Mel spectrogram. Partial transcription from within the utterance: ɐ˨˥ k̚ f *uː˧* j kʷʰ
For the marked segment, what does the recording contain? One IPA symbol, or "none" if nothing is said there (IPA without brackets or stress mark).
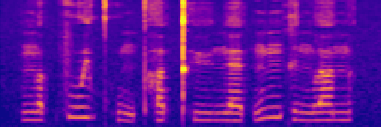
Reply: uː˥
